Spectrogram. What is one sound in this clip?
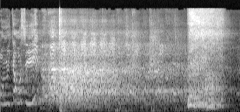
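An audience laughs in a large hall.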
